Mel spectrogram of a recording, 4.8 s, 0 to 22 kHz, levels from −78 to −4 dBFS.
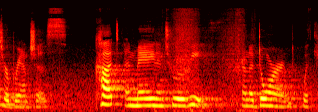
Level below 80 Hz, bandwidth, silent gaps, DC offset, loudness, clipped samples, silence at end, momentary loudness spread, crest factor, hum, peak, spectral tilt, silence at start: -56 dBFS; 16.5 kHz; none; under 0.1%; -23 LUFS; under 0.1%; 0 s; 18 LU; 18 dB; none; -6 dBFS; -3.5 dB/octave; 0 s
